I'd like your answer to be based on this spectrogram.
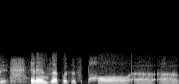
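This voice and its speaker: With a Pacific Northwest accent, a man speaks in a very deep, low voice. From Oregon coast, US Pacific Northwest. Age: 50s. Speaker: bigfoot history researcher. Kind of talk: podcast interview. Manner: halting, many fillers and repeats.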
